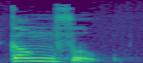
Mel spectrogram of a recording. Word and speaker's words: kung fu: In the old Wei-Giles system of romanization, the word for kung was spelled K-U-N-G. Pinyin, G-O-N-G. Fu is still fu, no matter Wei-Giles or pinyin. So kung fu in Chinese is pronounced kung fu.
